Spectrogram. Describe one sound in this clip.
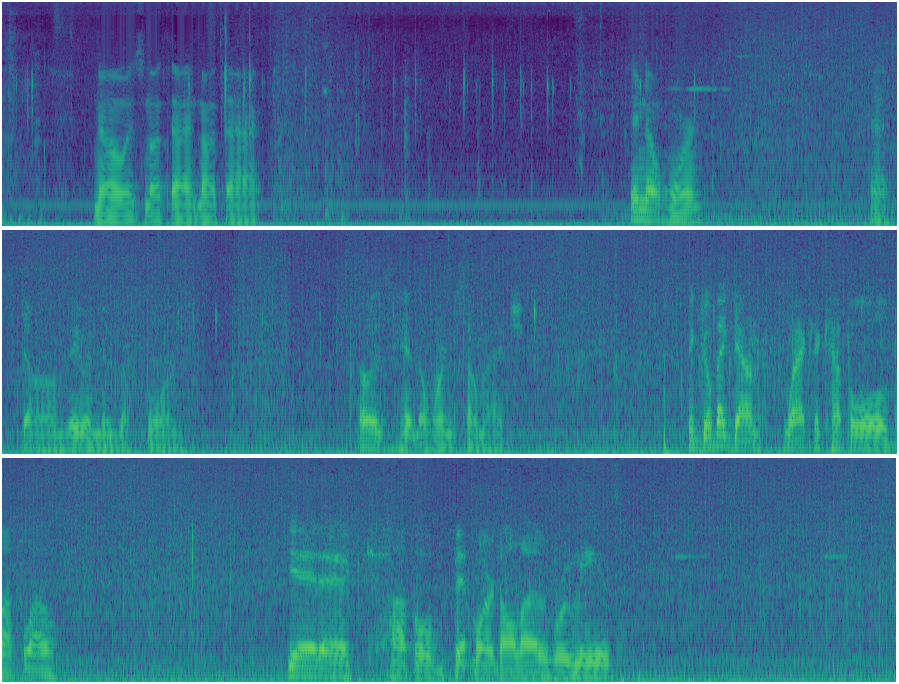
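A quad bike engine drones steadily.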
